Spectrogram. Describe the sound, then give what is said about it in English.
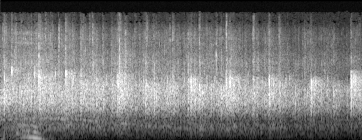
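Steady, fairly soft applause from a church audience welcoming a recent program graduate to the stage, a dense patter of many hands that holds evenly for the whole stretch with no voices over it. “Give him a hand, please.”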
